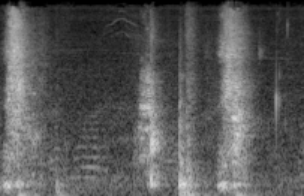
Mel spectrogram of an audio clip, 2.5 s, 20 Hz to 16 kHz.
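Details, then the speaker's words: Dog (Echo) sneezing on command: several short, sharp nasal bursts in quick succession. "Give me 3 sneezes."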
